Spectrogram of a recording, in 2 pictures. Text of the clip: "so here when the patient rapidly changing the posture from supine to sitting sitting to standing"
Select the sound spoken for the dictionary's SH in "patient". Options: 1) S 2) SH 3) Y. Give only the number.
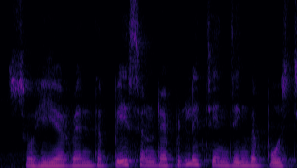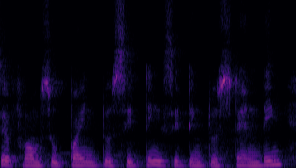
1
